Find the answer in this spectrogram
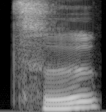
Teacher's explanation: Word has a rising tone.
